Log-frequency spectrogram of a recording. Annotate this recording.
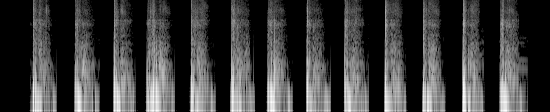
Footstep Dirt
Footsteps recorded in a school studio for a class project.
feet, foot, footstep, footsteps, step, steps, walk, walking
